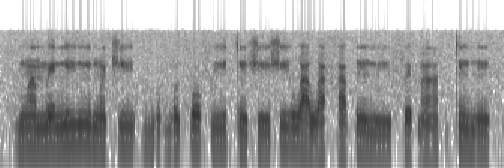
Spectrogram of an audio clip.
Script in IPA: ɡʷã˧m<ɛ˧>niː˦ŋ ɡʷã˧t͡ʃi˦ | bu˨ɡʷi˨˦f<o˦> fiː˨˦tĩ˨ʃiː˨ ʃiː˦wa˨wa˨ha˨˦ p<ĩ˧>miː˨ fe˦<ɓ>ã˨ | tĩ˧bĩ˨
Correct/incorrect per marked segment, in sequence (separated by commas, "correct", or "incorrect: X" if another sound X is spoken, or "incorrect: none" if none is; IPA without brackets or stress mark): incorrect: e˧, correct, correct, correct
